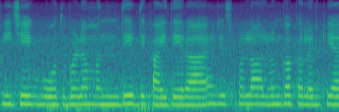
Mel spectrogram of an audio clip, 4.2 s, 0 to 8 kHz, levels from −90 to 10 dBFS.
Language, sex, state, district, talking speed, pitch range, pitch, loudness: Hindi, female, Uttar Pradesh, Shamli, 225 wpm, 215-225 Hz, 220 Hz, -14 LUFS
